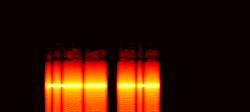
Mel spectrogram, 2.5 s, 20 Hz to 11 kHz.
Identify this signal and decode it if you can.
Morse code, heard as a keyed tone, about 50 wpm, 700 Hz. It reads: 7H SD
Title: Winter Field Day Exchanges Encore 50wpm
